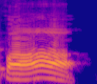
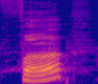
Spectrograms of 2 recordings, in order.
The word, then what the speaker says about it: pho: It's a four, right? – No! Oh my God! Oh my God, it's not four! It's far. – A far. – Yeah. – It's a pho. So if you don't know what's a pho, it's a Vietnamese dish. – Yes, it's a Vietnamese beef noodle dish. It's called pho. Like how you pronounce F-U-R, like pho. Like that, pho.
